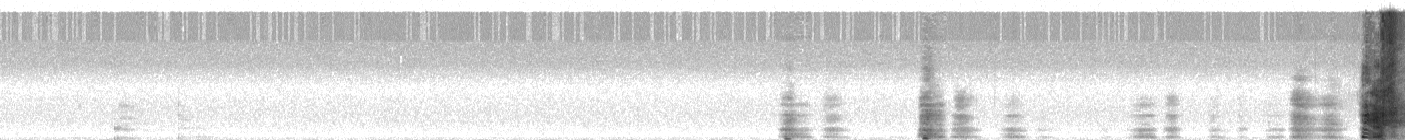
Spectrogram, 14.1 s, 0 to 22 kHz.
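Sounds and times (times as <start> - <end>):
woman breathing: 11.2 - 13.8
sneeze: 13.6 - 14.0.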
